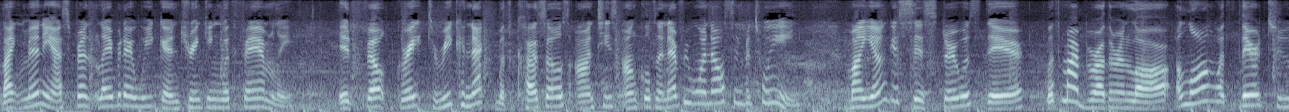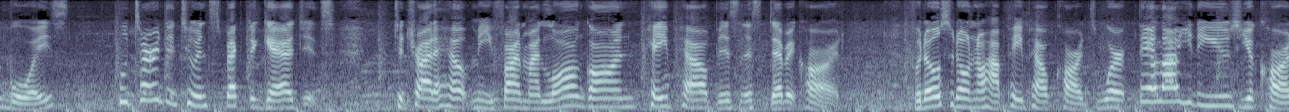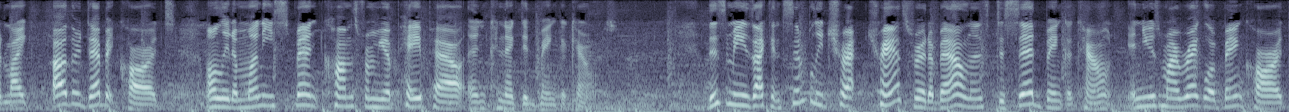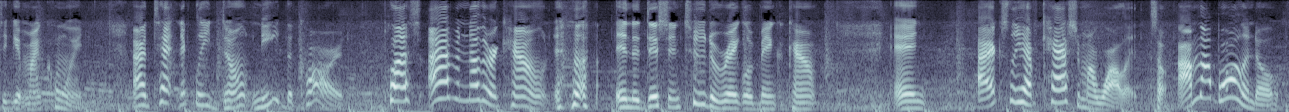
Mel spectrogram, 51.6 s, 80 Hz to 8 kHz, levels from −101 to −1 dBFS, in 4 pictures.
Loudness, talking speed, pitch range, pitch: -21 LUFS, 165 wpm, 195-270 Hz, 225 Hz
